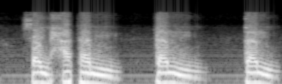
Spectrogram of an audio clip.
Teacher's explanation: في صوت نون ساكنه لكنها مش موجوده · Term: التنوين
